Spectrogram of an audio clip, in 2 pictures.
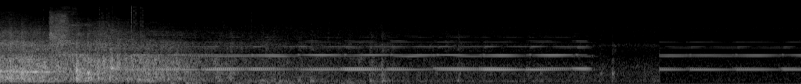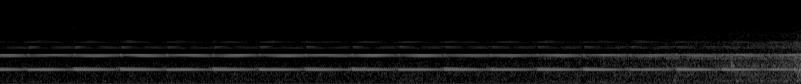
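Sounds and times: level-crossing warning bell ringing: 0.0 - 6.0, 6.6 - 16.0
passing train rumble: 0.0 - 8.1, 10.1 - 16.0.

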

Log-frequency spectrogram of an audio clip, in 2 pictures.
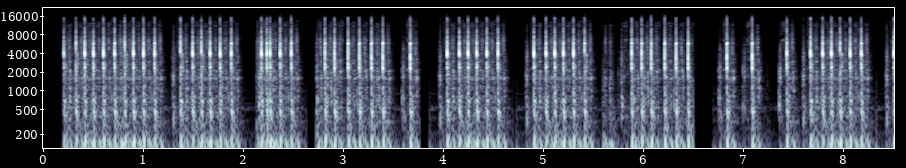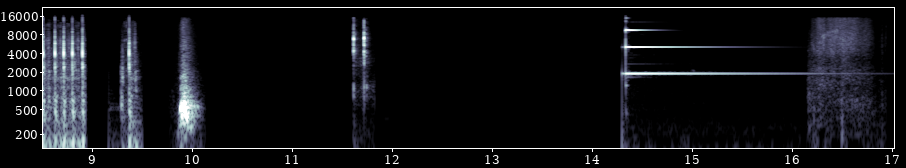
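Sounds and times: rapid keyboard typing clicks: 0.2 - 9.5.

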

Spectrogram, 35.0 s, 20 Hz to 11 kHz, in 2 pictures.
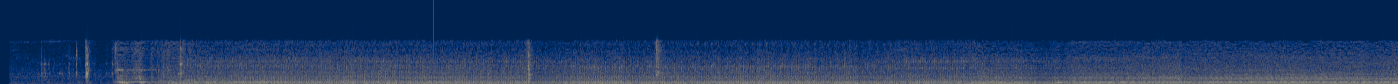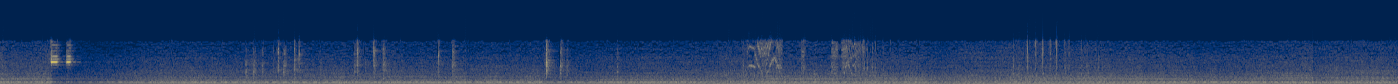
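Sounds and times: diesel engine running: 0.2 - 34.9
control clicks and rattles: 20.5 - 23.3, 30.1 - 31.2.

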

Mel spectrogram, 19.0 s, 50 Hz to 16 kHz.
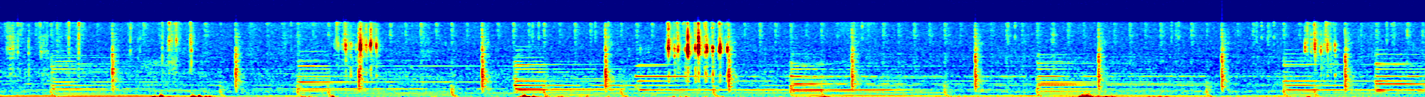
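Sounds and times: background music with sustained chords: 0.0 - 19.0
computer keyboard typing: 2.2 - 2.6, 4.4 - 5.2, 8.8 - 9.8, 17.4 - 18.0.

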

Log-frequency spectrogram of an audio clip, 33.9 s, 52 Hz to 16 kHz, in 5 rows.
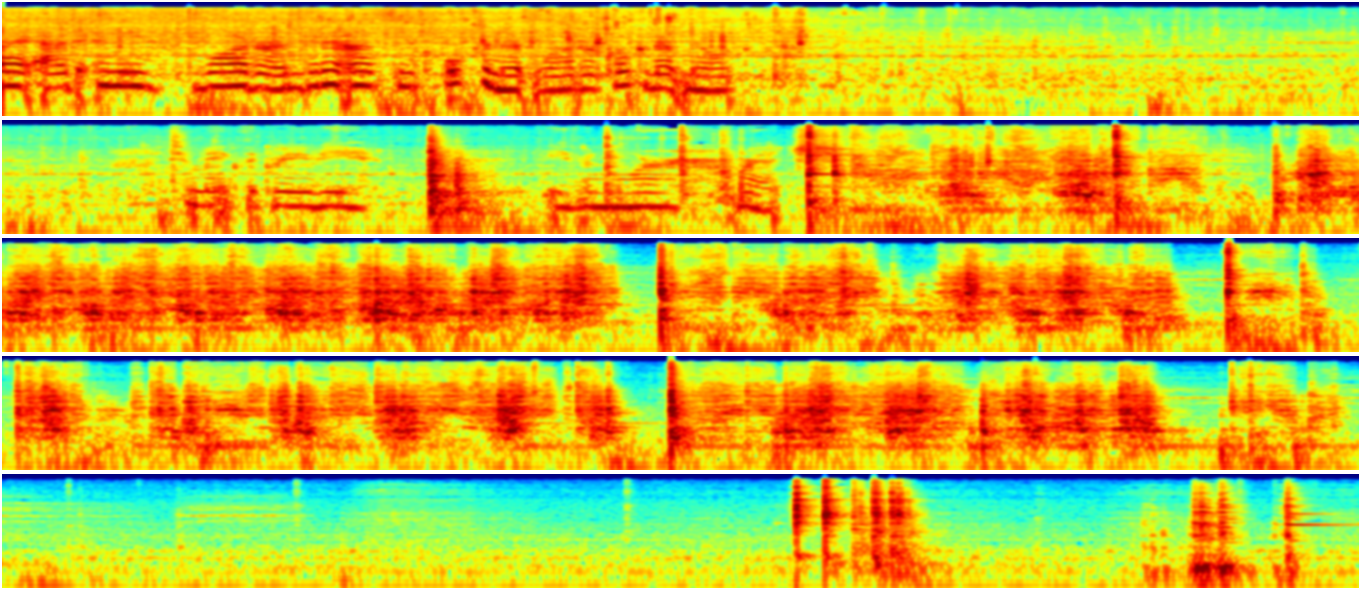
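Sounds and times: whisk stirring thick gravy in pot: 0.0 - 6.2, 9.6 - 27.1.

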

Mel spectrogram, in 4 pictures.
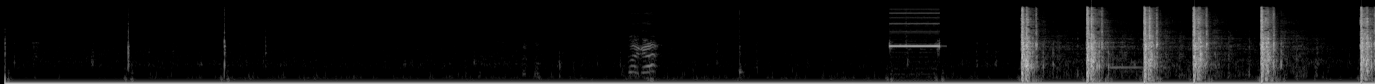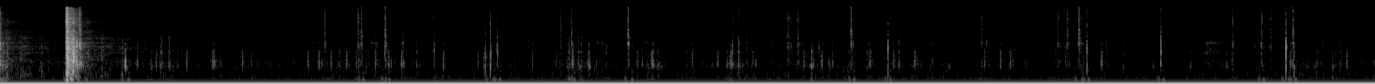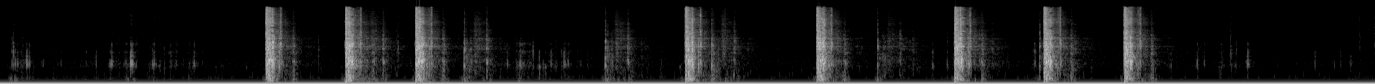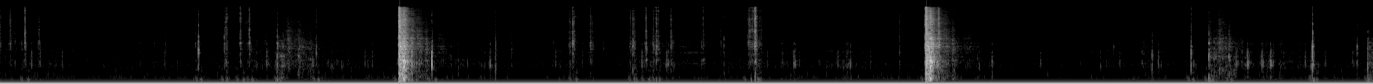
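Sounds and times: shotgun shots: 10.2 - 15.0, 30.1 - 32.5, 33.6 - 35.0, 35.6 - 39.2, 45.2 - 45.6, 50.5 - 51.0
faint handling clicks and rustling: 42.7 - 50.3.

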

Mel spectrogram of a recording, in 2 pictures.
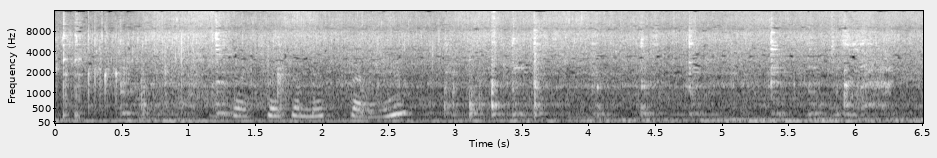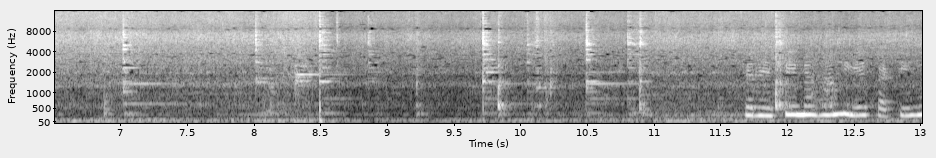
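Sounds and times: onions sizzling in hot oil: 0.0 - 13.0
metal spatula scraping pot: 2.9 - 11.2.

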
